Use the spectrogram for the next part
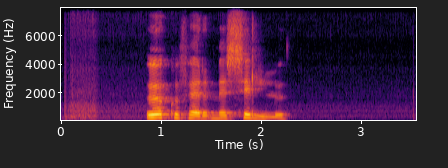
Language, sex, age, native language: Icelandic, female, 10, Icelandic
